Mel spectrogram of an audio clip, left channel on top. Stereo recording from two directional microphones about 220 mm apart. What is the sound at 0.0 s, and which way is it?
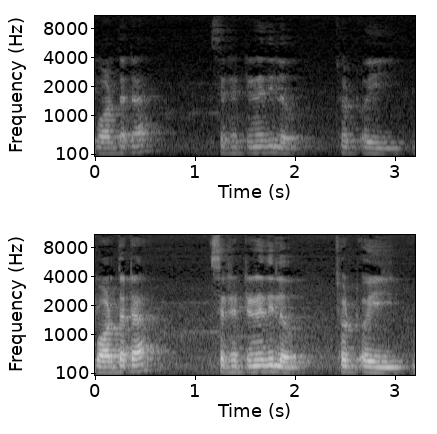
A man's voice, 45° right (ahead or behind).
